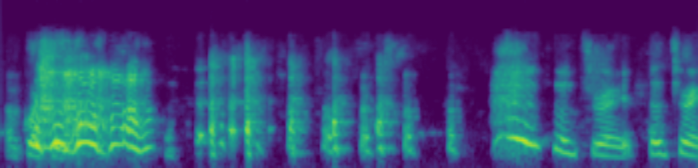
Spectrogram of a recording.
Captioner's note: laugh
